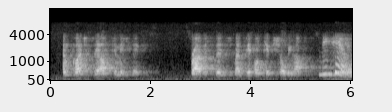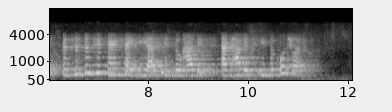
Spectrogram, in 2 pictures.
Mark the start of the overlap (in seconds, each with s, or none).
none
